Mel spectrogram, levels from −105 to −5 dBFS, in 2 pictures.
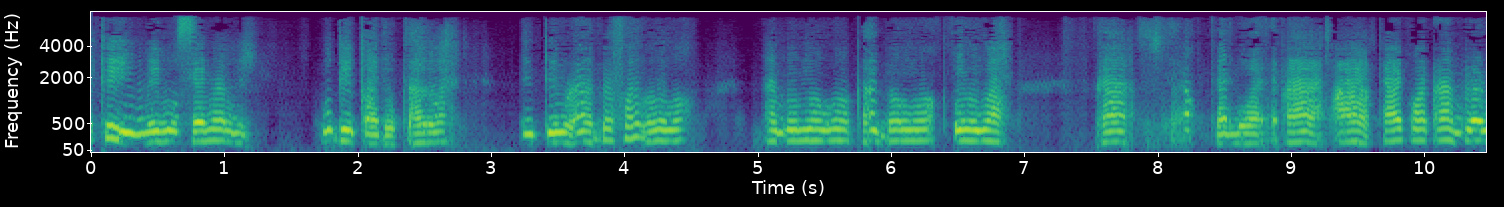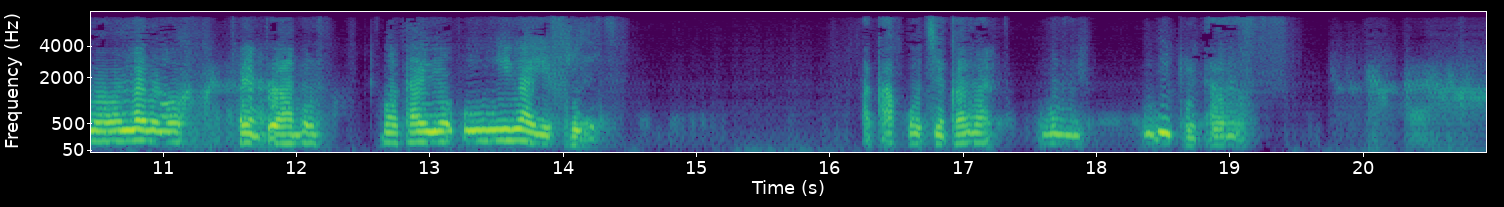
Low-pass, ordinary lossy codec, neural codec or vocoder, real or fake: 7.2 kHz; MP3, 32 kbps; codec, 16 kHz, 0.5 kbps, FreqCodec, smaller model; fake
